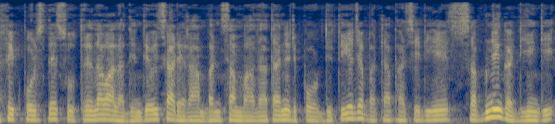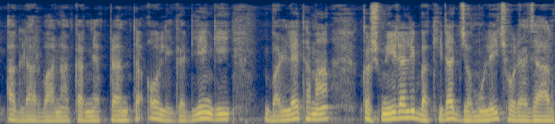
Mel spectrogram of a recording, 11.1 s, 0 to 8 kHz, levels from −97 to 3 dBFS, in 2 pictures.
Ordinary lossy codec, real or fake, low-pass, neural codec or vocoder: none; fake; 7.2 kHz; codec, 16 kHz, 16 kbps, FreqCodec, smaller model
